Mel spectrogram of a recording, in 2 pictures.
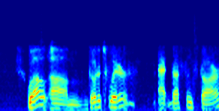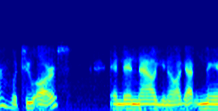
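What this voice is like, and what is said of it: Usual voice. Nothing is said of it.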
